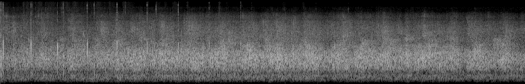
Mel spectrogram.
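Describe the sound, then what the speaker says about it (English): Sustained, dense audience applause fills a Seattle University ethics and technology conference roundtable for its speakers, steady and loud from start to finish with no pause. "Let's please give our speakers a round of applause."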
